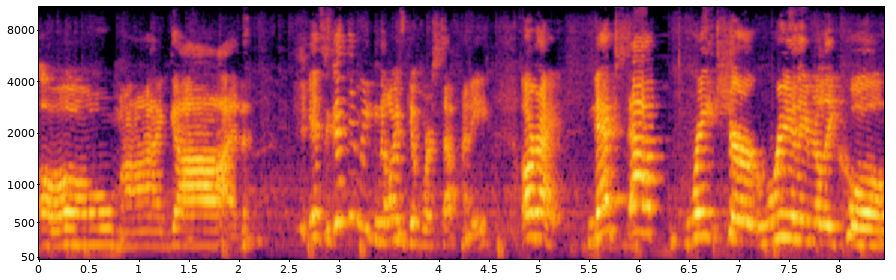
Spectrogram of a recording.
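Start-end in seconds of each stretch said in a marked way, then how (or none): 0.0-2.1 low, dismayed exclamation with "Oh" dragged out. Showing how Justin reacts to a low price: imitating Justin. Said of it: "Every single time".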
